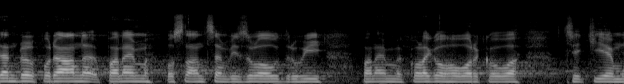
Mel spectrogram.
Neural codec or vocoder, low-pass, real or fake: none; 10.8 kHz; real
